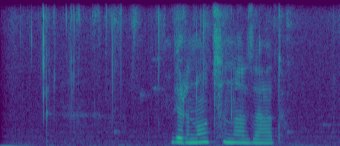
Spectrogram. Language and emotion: Russian, neutral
